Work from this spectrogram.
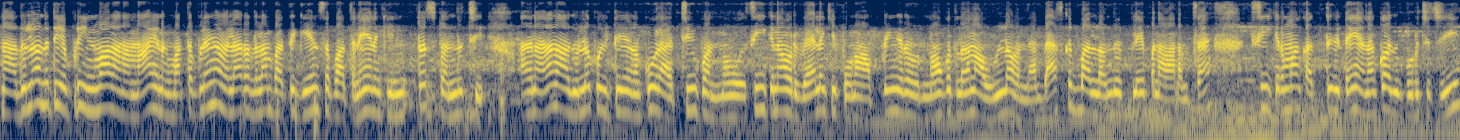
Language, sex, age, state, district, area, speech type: Tamil, female, 18-30, Tamil Nadu, Ariyalur, rural, spontaneous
